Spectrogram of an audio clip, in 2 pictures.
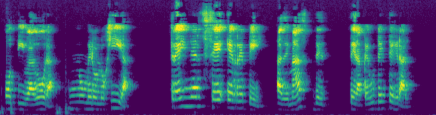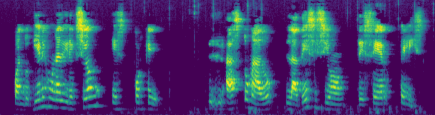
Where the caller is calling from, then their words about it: Madrid, Community of Madrid, Spain; saludos desde Madrid, España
